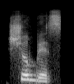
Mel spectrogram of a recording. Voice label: "showbiz", Indian

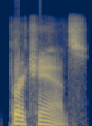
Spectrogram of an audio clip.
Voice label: "perchance", American

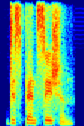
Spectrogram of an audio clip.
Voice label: "dispensation", Indian

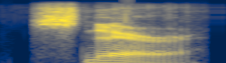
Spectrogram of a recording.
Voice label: "snare", American

